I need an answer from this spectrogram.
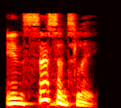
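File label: "incessantly", British English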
